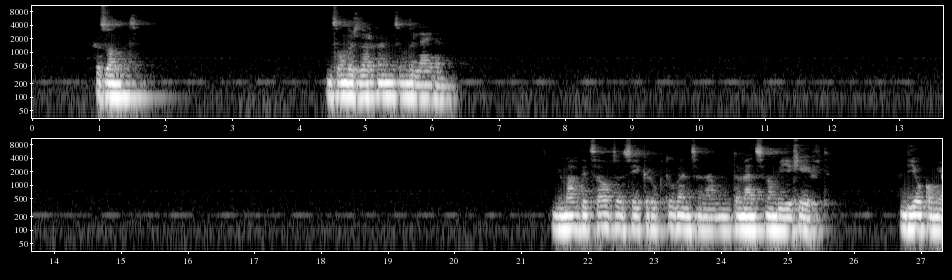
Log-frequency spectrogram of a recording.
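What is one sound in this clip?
A man speaks slowly and calmly, close by, with long pauses.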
